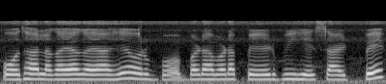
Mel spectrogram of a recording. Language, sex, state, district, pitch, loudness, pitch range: Hindi, female, Odisha, Malkangiri, 230 Hz, -16 LUFS, 230-240 Hz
